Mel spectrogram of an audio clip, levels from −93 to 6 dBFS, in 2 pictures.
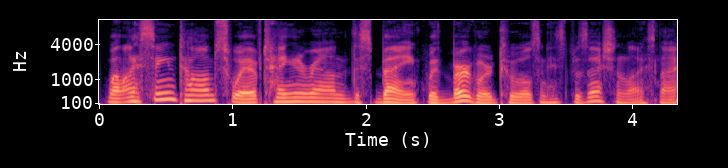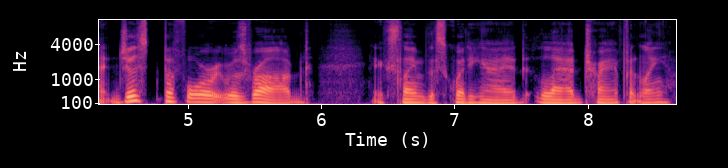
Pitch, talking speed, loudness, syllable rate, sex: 135 Hz, 195 wpm, -19 LUFS, 5.0 syllables/s, male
